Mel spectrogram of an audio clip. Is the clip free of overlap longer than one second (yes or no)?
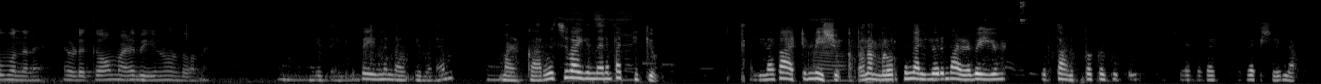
yes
